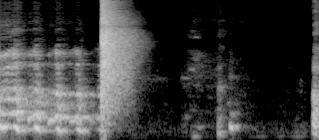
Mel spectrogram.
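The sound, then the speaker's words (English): Birthday spankings given on camera: a single sharp, loud slap on the body lands right after a drawn-out vocal sound, its crack ringing briefly before a few faint soft noises and another quick hit at the end. “I'll use Izzy's paw. It can't hurt nearly as bad as your hand. That bitch can slap.”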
